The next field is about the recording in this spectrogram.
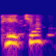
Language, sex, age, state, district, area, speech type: Kashmiri, male, 30-45, Jammu and Kashmir, Ganderbal, rural, conversation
